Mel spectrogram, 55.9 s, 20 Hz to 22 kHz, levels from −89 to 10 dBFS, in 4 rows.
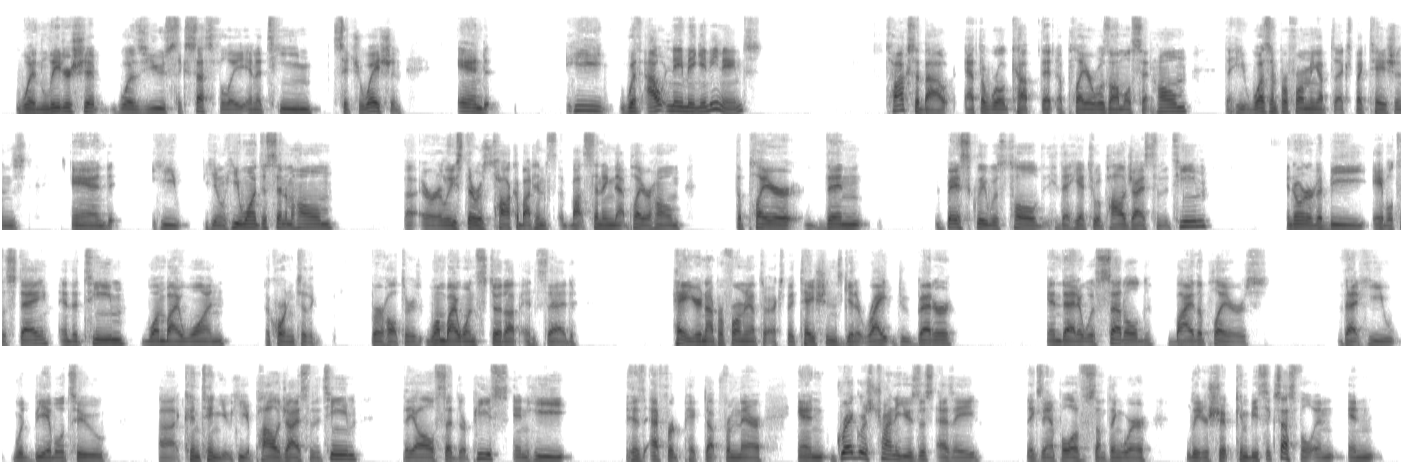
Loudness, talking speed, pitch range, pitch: -23 LUFS, 175 wpm, 105-125 Hz, 115 Hz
